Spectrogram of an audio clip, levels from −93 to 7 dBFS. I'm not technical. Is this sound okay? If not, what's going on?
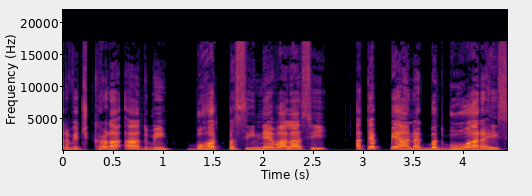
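Yes, it's fine: I don't hear anything going wrong in this recording, so there's nothing you need to worry about.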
